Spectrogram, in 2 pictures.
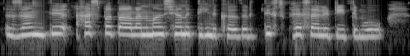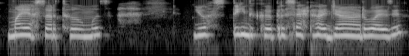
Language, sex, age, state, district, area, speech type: Kashmiri, female, 18-30, Jammu and Kashmir, Budgam, rural, spontaneous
